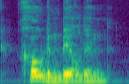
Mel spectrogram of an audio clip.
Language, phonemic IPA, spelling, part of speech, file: Dutch, /ˈɣodə(n)ˌbeldə(n)/, godenbeelden, noun, Nl-godenbeelden.ogg
- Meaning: plural of godenbeeld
